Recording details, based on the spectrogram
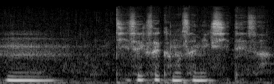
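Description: A woman whispering a sensual roleplay to the listener in a breathy, commanding way. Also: on the low side, completely flat delivery, moderate pace, fairly bright tone, slight background noise. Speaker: narrator of an intimate audio roleplay.

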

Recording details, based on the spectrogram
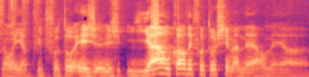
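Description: A man's voice: mid-range voice, brisk. Young Frenchman, jokey and self-deprecating. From France. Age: 20s. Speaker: interview guest. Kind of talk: casual conversational interview.

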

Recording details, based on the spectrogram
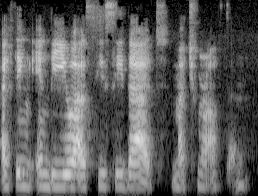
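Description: A woman's voice: medium pitch, monotone, fairly quick, vocal fry, slightly rough, lo-fi sound. A woman from the Republic, a startup founder answering interview questions in a thoughtful way with frequent fillers. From Czech Republic.

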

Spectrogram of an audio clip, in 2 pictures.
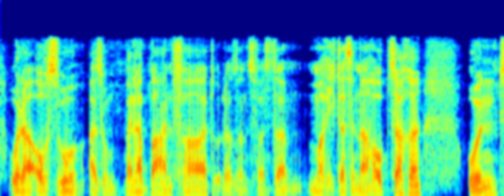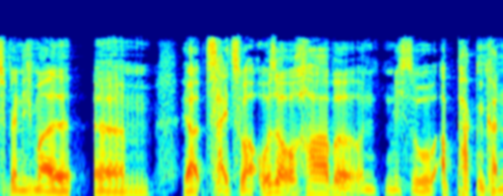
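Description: A man's voice: low-pitched, a bit bright, dry recording, highs cut off. A man giving a casual, informal interview as a guest, talking in a hesitant, rambling way. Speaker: interview guest, radio presenter.

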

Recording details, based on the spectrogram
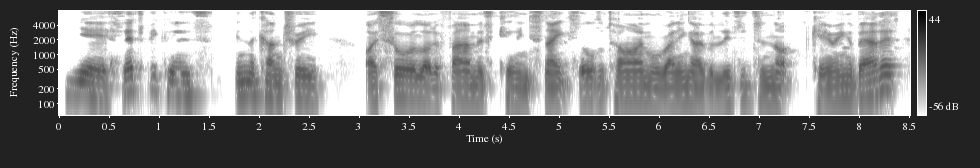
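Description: A woman's voice: rumbling low, steady tone, normal speed, warm tone. A middle-aged woman from rural New South Wales with an Australian accent, telling casual anecdotes as an interview guest. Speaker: podcast guest, wildlife carer.

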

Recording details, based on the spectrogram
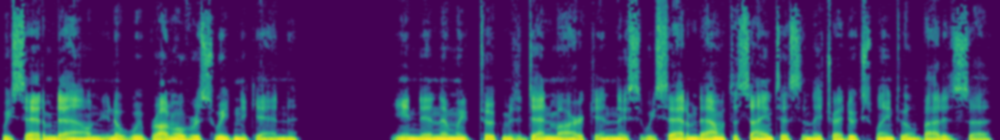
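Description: A man with a creaky voice hosting a sleep podcast, delivering a whimsical, meandering monologue that halts, trails off and doubles back absent-mindedly. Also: medium pitch, warm tone, no room sound, clean studio sound. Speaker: podcast host.

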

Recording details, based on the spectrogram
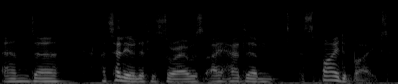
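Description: A man in his fifties with a fairly high voice, chatting in an interview and telling rambling stories with many self-corrections. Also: brisk, darkish tone. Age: 50s. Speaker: guest oboist. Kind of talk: casual interview chat.

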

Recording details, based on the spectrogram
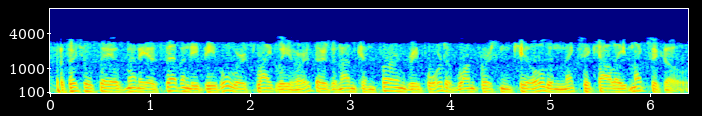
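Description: Man, American accent, radio news bulletin, quick pace, tinny broadcast with faint noise. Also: medium pitch.

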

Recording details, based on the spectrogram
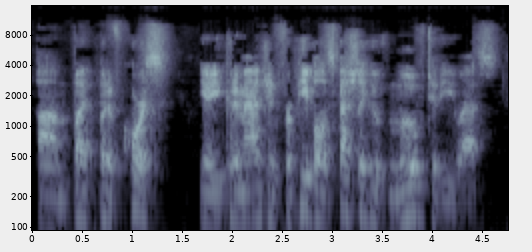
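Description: A man's voice: on the low side, brisk, sharp tone, poor audio. A middle-aged man answering interview questions thoughtfully, often repeating words as he works out his points. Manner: thoughtful, repeats words while working out ideas. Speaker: author guest.

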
